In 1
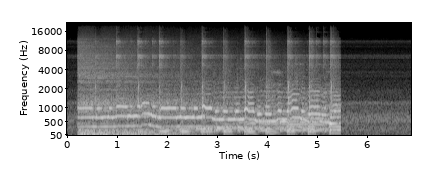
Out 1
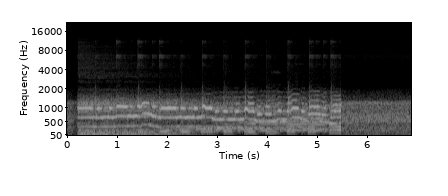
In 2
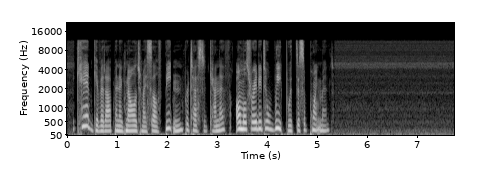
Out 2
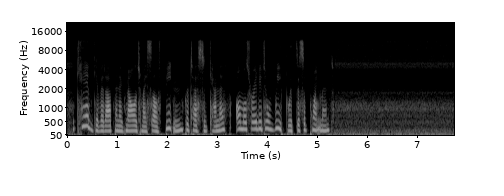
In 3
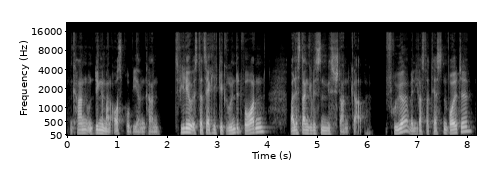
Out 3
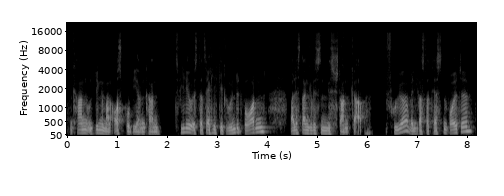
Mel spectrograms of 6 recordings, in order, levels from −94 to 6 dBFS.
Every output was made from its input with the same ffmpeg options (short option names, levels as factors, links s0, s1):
-af "areverse,acompressor=threshold=0.0355:ratio=10,areverse,highshelf=f=1600:t=q:w=3:g=-13.5,volume=0.447"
